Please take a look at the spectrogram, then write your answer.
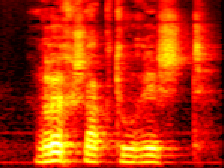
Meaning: a backpacker, tourist who carries all his or her luggage in a backpack
- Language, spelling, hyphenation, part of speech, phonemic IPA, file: Dutch, rugzaktoerist, rug‧zak‧toe‧rist, noun, /ˈrʏx.sɑk.tuˌrɪst/, Nl-rugzaktoerist.ogg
